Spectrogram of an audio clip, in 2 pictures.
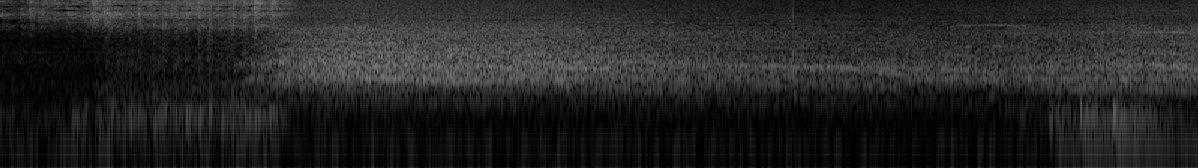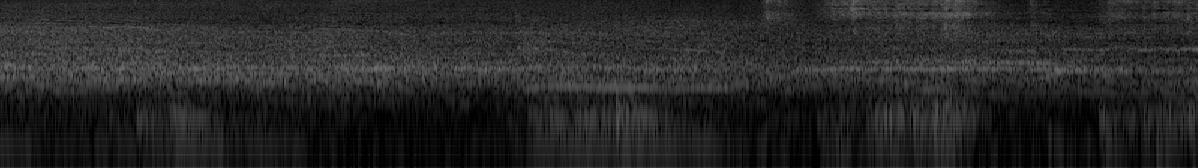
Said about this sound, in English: So when you see that, you'll know to scream like you're being swallowed by a whale. Let's give it a practice run, just once. We'll just give you one chance, ….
